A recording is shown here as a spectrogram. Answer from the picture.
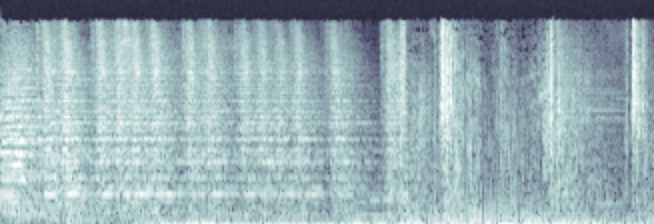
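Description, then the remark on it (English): A dense, roaring sci-fi warp drive sequence with booming explosions layered over a sustained rumbling drone, several sharp bursts punching through near the end, loud and continuous with no voices. “Whoa, that sounded like a lot of explosions.”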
